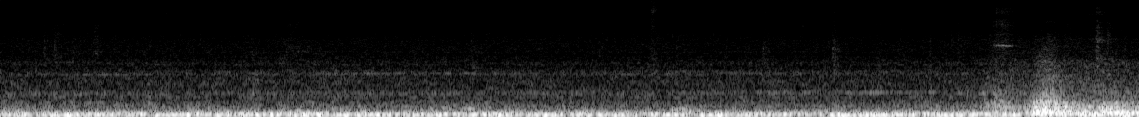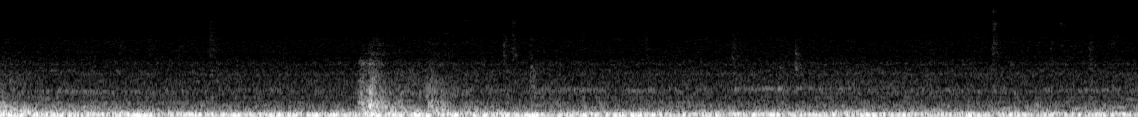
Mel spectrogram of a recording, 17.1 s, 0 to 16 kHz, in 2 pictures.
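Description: Steady low rumble of the Saphir Odoriko, a JR East E261 series electric express train, running at speed, heard from inside the passenger cabin. A louder rushing swell comes about eight seconds in, and a shorter one about three seconds later.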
